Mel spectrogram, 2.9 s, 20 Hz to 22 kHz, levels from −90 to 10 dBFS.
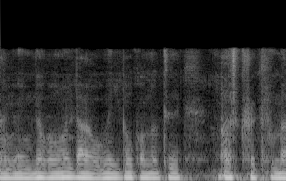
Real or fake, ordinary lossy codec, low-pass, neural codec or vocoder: fake; AAC, 48 kbps; 7.2 kHz; codec, 24 kHz, 0.9 kbps, WavTokenizer, medium music audio release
